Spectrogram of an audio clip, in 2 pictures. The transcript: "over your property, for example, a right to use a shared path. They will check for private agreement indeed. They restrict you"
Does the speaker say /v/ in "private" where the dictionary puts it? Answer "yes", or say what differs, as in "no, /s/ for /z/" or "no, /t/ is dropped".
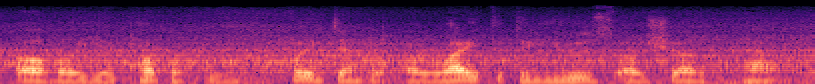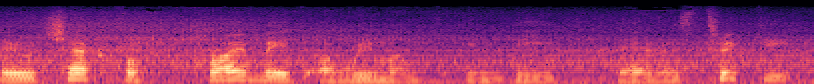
yes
